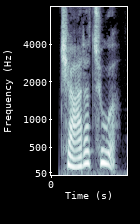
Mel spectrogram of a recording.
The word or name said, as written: chartertur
